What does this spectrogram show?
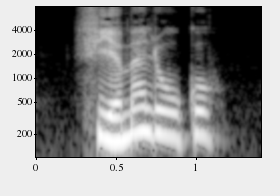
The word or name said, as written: firmalogo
